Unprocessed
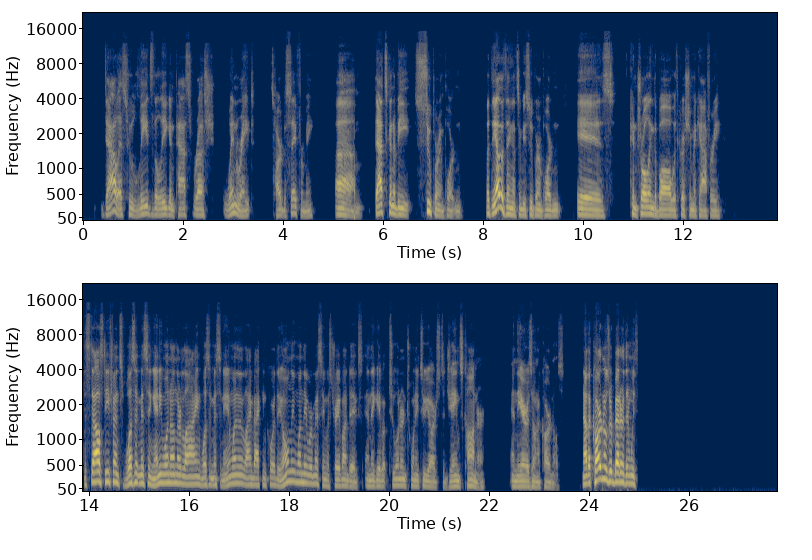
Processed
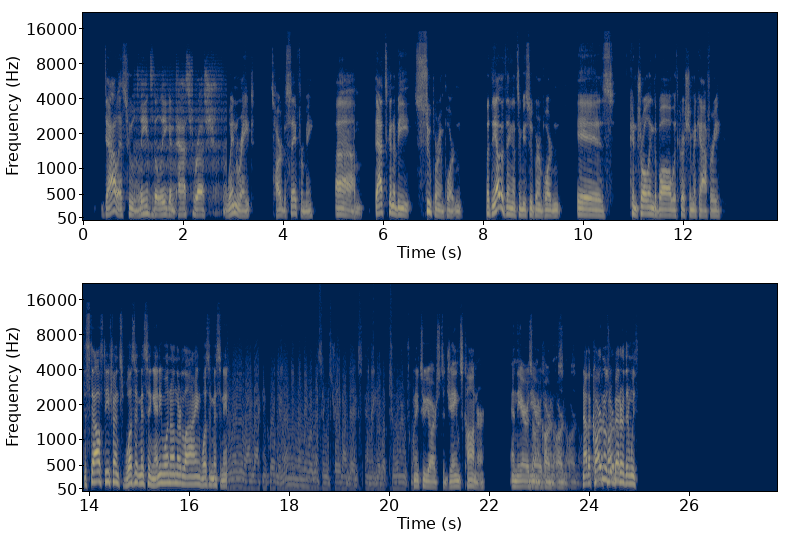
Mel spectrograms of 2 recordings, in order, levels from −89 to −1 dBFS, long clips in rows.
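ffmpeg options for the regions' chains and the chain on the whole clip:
-filter_complex "[0:a]asettb=1/sr,asplit=3[a][b][c];[a]atrim=end=1.014[d];[b]atrim=start=1.01:end=2.88,asetpts=PTS-STARTPTS,afade=t=in:d=0.004:c=qsin,afade=t=out:st=1.866:d=0.004:c=qsin,aeval=exprs='val(0)+0.5*0.0188*sgn(val(0))':c=same,highpass=150,equalizer=f=150:t=q:w=4:g=9,equalizer=f=850:t=q:w=4:g=-8,equalizer=f=2k:t=q:w=4:g=-8,equalizer=f=3.9k:t=q:w=4:g=-6,lowpass=f=7k:w=0.5412,lowpass=f=7k:w=1.3066,aecho=1:1:1.9:0.72,atrim=end_sample=82467[e];[c]atrim=start=2.876[f];[d][e]acrossfade=d=0.004:c1=hsin:c2=qsin[g];[g][f]acrossfade=d=0.004:c1=qsin:c2=hsin,asettb=1/sr,asplit=3[h][i][j];[h]atrim=end=16.754[k];[i]atrim=start=16.75:end=20.5,asetpts=PTS-STARTPTS,afade=t=in:d=0.004:c=qsin,afade=t=out:st=3.746:d=0.004:c=qsin,aeval=exprs='(tanh(126*val(0)+0.55)-tanh(0.55))/126':c=same,aeval=exprs='val(0)*sin(2*PI*59*n/s)':c=same[l];[j]atrim=start=20.496[m];[k][l]acrossfade=d=0.004:c1=hsin:c2=qsin[n];[n][m]acrossfade=d=0.004:c1=qsin:c2=hsin,asettb=1/sr,asplit=3[o][p][q];[o]atrim=end=22.534[r];[p]atrim=start=22.53:end=24.62,asetpts=PTS-STARTPTS,afade=t=in:d=0.004:c=qsin,afade=t=out:st=2.086:d=0.004:c=qsin,asplit=2[s][t];[t]adelay=252,lowpass=f=1.2k:p=1,volume=-5dB,asplit=2[u][v];[v]adelay=252,lowpass=f=1.2k:p=1,volume=0.28,asplit=2[w][x];[x]adelay=252,lowpass=f=1.2k:p=1,volume=0.28,asplit=2[y][z];[z]adelay=252,lowpass=f=1.2k:p=1,volume=0.28[aa];[s][u][w][y][aa]amix=inputs=5:normalize=0,atrim=end_sample=92169,acompressor=threshold=-25dB:ratio=2:attack=3.2:release=140:knee=1:detection=peak[ab];[q]atrim=start=24.616[ac];[r][ab]acrossfade=d=0.004:c1=hsin:c2=qsin[ad];[ad][ac]acrossfade=d=0.004:c1=qsin:c2=hsin,highpass=140,equalizer=f=8.1k:t=o:w=1.1:g=-7.5,acompressor=threshold=-29dB:ratio=2,volume=-4dB"

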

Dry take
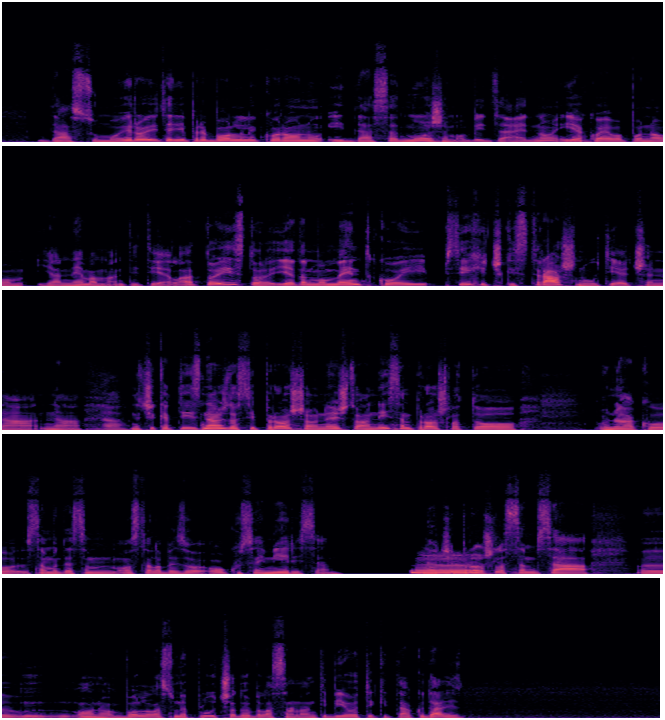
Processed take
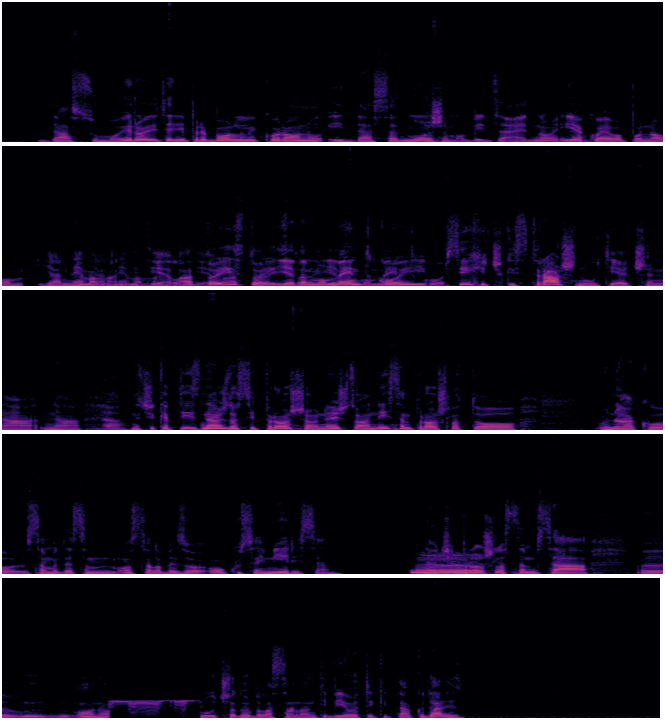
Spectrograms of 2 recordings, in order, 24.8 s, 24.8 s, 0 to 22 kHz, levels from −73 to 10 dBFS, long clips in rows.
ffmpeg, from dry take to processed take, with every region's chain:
-filter_complex "[0:a]asettb=1/sr,asplit=3[a][b][c];[a]atrim=end=5.044[d];[b]atrim=start=5.04:end=8.27,asetpts=PTS-STARTPTS,afade=t=in:d=0.004:c=qsin,afade=t=out:st=3.226:d=0.004:c=qsin,equalizer=f=7.2k:t=o:w=0.22:g=-10,aecho=1:1:335:0.376,atrim=end_sample=142443[e];[c]atrim=start=8.266[f];[d][e]acrossfade=d=0.004:c1=hsin:c2=qsin[g];[g][f]acrossfade=d=0.004:c1=qsin:c2=hsin,asettb=1/sr,asplit=3[h][i][j];[h]atrim=end=20.634[k];[i]atrim=start=20.63:end=21.32,asetpts=PTS-STARTPTS,afade=t=in:d=0.004:c=qsin,afade=t=out:st=0.686:d=0.004:c=qsin,aeval=exprs='(tanh(50.1*val(0)+0.25)-tanh(0.25))/50.1':c=same,lowpass=f=2.4k:t=q:w=0.5098,lowpass=f=2.4k:t=q:w=0.6013,lowpass=f=2.4k:t=q:w=0.9,lowpass=f=2.4k:t=q:w=2.563,afreqshift=-2800[l];[j]atrim=start=21.316[m];[k][l]acrossfade=d=0.004:c1=hsin:c2=qsin[n];[n][m]acrossfade=d=0.004:c1=qsin:c2=hsin,highpass=43,deesser=0.65,volume=-7.5dB"

